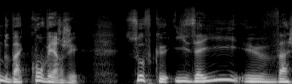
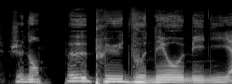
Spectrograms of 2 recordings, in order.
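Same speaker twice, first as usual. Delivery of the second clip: acted biting sarcasm, anger close behind; 4 semitones lower than usual. Quoting an exasperated God from the first chapter: imitating a sarcastic tone. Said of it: "avec un ton sarcastique".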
